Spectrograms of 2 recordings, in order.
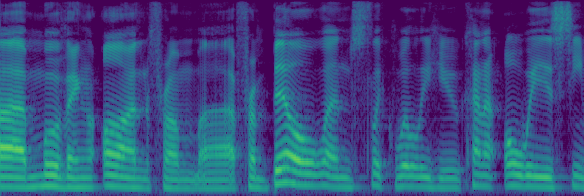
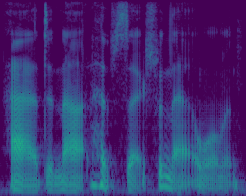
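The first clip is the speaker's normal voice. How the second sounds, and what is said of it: Bill Clinton impression. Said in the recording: “my Bill Clinton impression.”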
